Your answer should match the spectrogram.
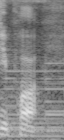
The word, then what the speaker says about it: cough: এখন দেখো ওই যে OUG এটা শব্দের ভিতর থাকলেও এটার উচ্চারণ হবে কি ফ। ENOUGH ইনাফ অর্থাৎ যথেষ্ট। তারপর দেখো COUGH এই OUG এটার উচ্চারণ হবে ফ। দেখো কফ এরকমের হয়েছে OUG কফ।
